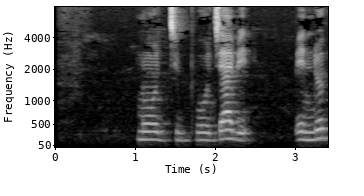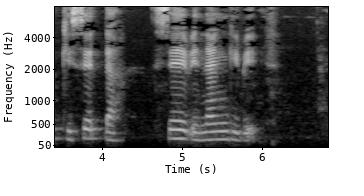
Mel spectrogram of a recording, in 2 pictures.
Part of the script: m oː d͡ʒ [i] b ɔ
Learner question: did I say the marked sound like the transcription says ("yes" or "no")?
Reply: yes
